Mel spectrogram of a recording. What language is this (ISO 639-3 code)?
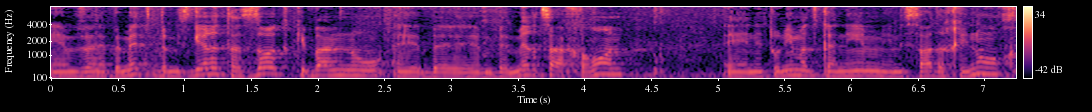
heb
